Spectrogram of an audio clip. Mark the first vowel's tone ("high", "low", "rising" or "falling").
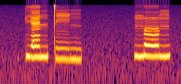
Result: high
